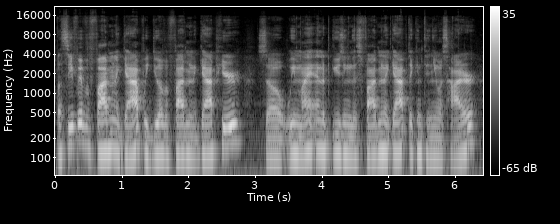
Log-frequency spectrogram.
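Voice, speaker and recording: A nervous young man giving fast live commentary while trading, thinking out loud and rushing his words. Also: on the low side. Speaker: day trader streaming live.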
